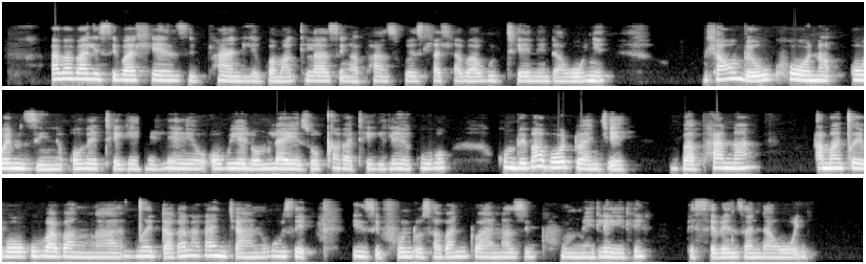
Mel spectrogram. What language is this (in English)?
North Ndebele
